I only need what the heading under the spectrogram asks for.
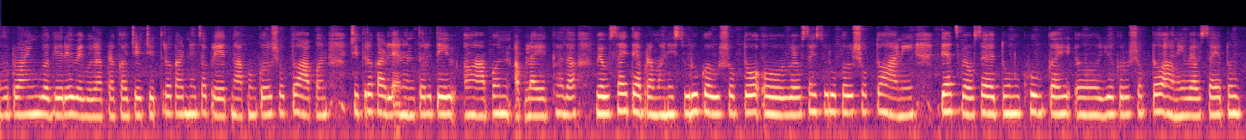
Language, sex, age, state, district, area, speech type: Marathi, female, 18-30, Maharashtra, Ahmednagar, rural, spontaneous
